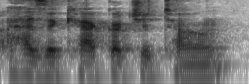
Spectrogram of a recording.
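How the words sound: The voice falls at the end.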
